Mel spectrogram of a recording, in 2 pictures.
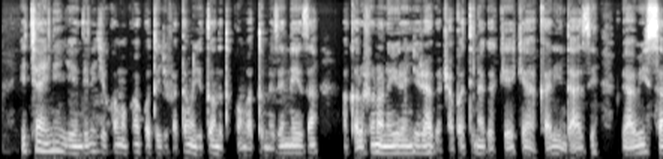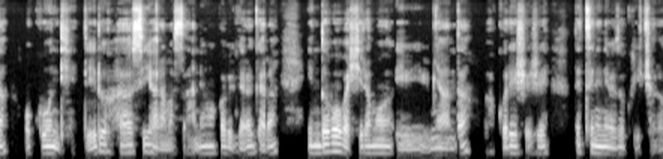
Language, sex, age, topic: Kinyarwanda, female, 18-24, finance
